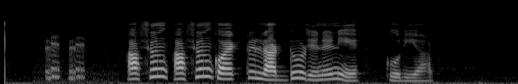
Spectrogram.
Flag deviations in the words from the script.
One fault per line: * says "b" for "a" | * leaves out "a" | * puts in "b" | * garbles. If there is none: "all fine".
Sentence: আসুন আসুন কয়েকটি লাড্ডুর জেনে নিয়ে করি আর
all fine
